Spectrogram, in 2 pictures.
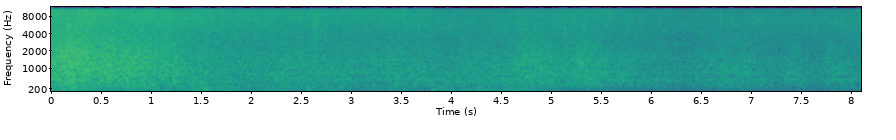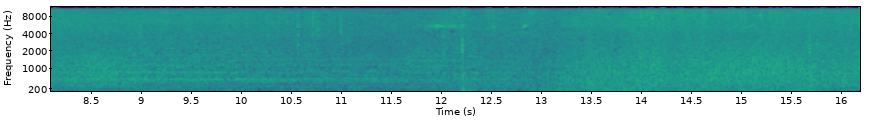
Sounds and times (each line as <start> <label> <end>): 0.0 bees 16.1
0.0 wind gusts on Cistus scrub 16.1
9.9 birds 13.2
